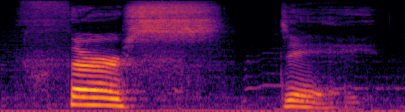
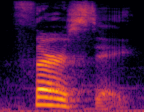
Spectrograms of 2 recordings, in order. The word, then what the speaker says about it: Thursday: pronounce Thursday okay so here comes the correction first day Thursday Thursday good job if your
